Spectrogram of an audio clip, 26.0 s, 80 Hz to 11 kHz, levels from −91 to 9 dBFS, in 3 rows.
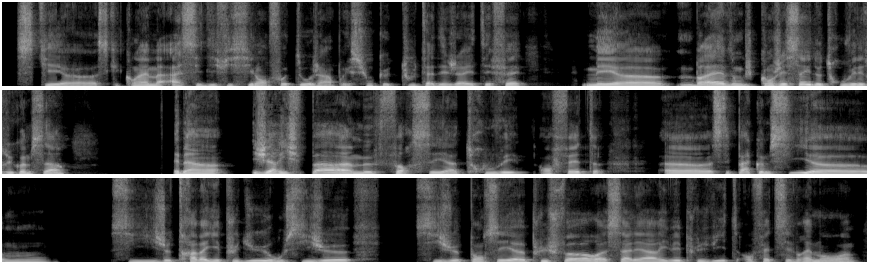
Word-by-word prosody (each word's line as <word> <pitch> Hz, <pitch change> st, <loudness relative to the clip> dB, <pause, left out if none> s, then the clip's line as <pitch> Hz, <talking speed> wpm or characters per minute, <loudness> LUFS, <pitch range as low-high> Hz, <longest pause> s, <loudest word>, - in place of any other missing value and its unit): Ce -, -, -2 dB
qui 90 Hz, -1 st, -2 dB
est, -, -, +1 dB
heu, 85 Hz, 0 st, -3 dB
ce 80 Hz, 0 st, -6 dB
qui -, -, -15 dB
est -, -, -23 dB
quand 95 Hz, -, -6 dB
même 100 Hz, -1 st, +2 dB
assez 100 Hz, +2 st, -2 dB
difficile 100 Hz, +5 st, -3 dB
en 90 Hz, -2 st, -1 dB
photo, 125 Hz, +7 st, -2 dB
j'ai 90 Hz, -, -4 dB
l'impression 80 Hz, +5 st, -6 dB
que 85 Hz, -, -8 dB
tout 85 Hz, +10 st, -10 dB
a -, -, +1 dB
déjà 85 Hz, +2 st, -1 dB
été 85 Hz, +3 st, -3 dB
fait 145 Hz, +8 st, 0 dB, 0.6 s
mais 100 Hz, 0 st, +4 dB
heu, 95 Hz, -2 st, +2 dB
bref, 110 Hz, +9 st, +4 dB
donc 110 Hz, -2 st, +1 dB
j 95 Hz, -, -8 dB
quand 120 Hz, +4 st, +1 dB
j'essaye 145 Hz, +6 st, +4 dB
de 125 Hz, -, +4 dB
trouver 120 Hz, +2 st, 0 dB
des 120 Hz, -, +5 dB
trucs 110 Hz, -1 st, -2 dB
comme 105 Hz, -2 st, +2 dB
ça 155 Hz, +9 st, +1 dB, 1.1 s
et -, -, +6 dB
ben, 110 Hz, -1 st, +3 dB, 0.2 s
j'y 120 Hz, -3 st, +6 dB
arrive 120 Hz, +1 st, +2 dB
pas 155 Hz, -7 st, +6 dB
à 100 Hz, -, +2 dB
me 100 Hz, 0 st, +2 dB
forcer 140 Hz, +6 st, -1 dB
à 110 Hz, -4 st, -1 dB
trouver, 110 Hz, +1 st, -2 dB
en 90 Hz, -1 st, -5 dB
fait. 105 Hz, +3 st, -1 dB, 0.7 s
Heu, 95 Hz, 0 st, +2 dB
c'est 95 Hz, 0 st, -5 dB
pas 155 Hz, -1 st, 0 dB
comme 130 Hz, -5 st, +1 dB
si, 145 Hz, +4 st, +1 dB
hem, 95 Hz, -3 st, +1 dB, 0.6 s
si 105 Hz, -1 st, -8 dB
je 100 Hz, +4 st, -1 dB
travaillais 115 Hz, 0 st, +1 dB
plus 120 Hz, +1 st, -5 dB
dur 145 Hz, +3 st, +2 dB
ou 110 Hz, -, -3 dB
si 110 Hz, +2 st, -5 dB
je 105 Hz, 0 st, +1 dB, 0.6 s
si 105 Hz, -1 st, -8 dB
je 100 Hz, +1 st, -1 dB
pensais, 110 Hz, +4 st, -1 dB
heu, 110 Hz, -2 st, +4 dB
plus 120 Hz, -, -3 dB
fort, 130 Hz, -3 st, +2 dB
ça 100 Hz, +2 st, -1 dB
allait 100 Hz, +1 st, 0 dB
arriver 100 Hz, +1 st, +1 dB
plus 115 Hz, -, -7 dB
vite. 145 Hz, +6 st, -5 dB
En 105 Hz, -, -7 dB
fait, 135 Hz, +7 st, -5 dB
c'est 110 Hz, -6 st, -5 dB
vraiment, 115 Hz, +3 st, -2 dB
heu, -, -, -10 dB
105 Hz, 175 wpm, -22 LUFS, 95-120 Hz, 1.1 s, et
